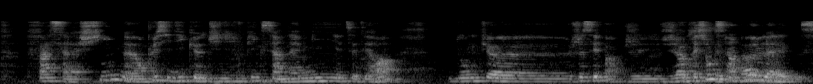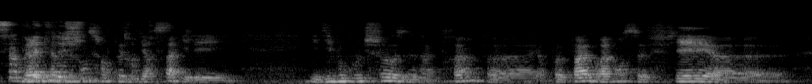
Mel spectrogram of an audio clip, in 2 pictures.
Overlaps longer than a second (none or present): present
